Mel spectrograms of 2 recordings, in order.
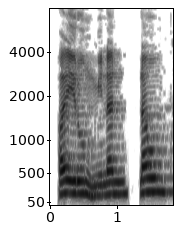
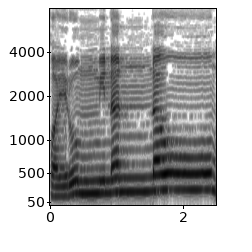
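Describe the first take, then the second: First: The vowel in naum is held short. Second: The vowel in naum is drawn out long. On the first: The speaker calls it right. "naumnya pendek" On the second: The speaker calls it wrong. "Jangan dibalik"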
